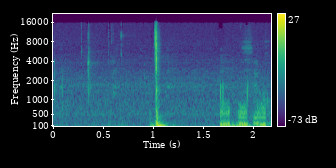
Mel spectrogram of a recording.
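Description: A soft click sounds as a menu opens.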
